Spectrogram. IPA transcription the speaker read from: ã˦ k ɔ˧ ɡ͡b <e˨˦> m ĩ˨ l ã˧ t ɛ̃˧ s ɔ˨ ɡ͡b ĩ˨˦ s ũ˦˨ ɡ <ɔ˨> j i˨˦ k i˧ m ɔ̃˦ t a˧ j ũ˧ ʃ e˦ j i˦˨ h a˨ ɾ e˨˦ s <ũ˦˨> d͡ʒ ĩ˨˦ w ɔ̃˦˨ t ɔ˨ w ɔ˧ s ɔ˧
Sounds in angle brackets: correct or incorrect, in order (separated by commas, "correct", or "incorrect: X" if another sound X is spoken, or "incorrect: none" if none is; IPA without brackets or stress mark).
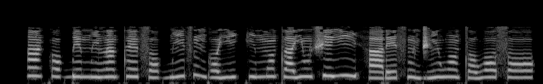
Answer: incorrect: e˧, correct, correct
